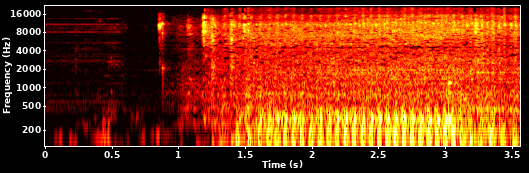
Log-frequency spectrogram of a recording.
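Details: Fuel-injected Honda Scoopy (2018 or 2019), after sputtering and stalling when warm were traced to the fuel pump filter: catches after a couple of cranks and settles into an even putter of about four beats a second, fuel pressure about 4.2–4.3 psi; normal start and idle.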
